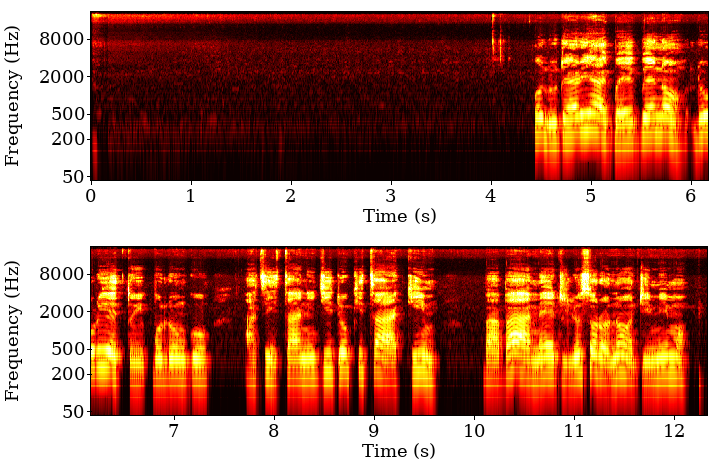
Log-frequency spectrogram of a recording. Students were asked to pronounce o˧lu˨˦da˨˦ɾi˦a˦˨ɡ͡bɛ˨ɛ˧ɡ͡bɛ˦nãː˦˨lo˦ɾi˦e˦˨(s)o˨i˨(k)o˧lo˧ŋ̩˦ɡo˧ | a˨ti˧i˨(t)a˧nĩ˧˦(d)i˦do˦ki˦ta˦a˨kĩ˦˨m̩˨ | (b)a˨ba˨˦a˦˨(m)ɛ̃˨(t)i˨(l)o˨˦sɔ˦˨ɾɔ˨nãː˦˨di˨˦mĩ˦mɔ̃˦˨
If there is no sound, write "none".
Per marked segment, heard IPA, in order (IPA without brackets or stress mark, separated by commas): t, k͡p, t, d͡ʒ, b, m, d, l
